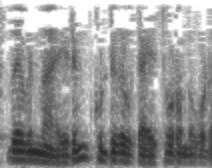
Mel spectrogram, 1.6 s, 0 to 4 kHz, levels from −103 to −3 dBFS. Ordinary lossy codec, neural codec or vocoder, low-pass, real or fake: none; none; 3.6 kHz; real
